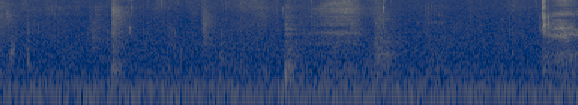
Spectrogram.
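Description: A cat purrs softly as her head is rubbed, a low continuous rumble close by, with a few faint rustles and touches over it and no talking.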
